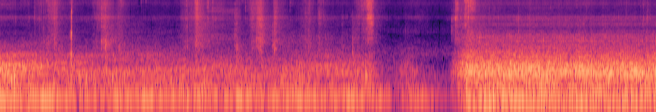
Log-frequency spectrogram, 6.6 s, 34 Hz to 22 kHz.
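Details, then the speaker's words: Dry, ungreased and questionable wheel bearing on a 1986 home-built utility trailer axle, wheel spun by hand before greasing: rough, low scraping rumble with uneven rotating rhythm, a dry worn hub bearing grinding. "okay so that's what it sounds like with no grease and that questionable bearing"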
